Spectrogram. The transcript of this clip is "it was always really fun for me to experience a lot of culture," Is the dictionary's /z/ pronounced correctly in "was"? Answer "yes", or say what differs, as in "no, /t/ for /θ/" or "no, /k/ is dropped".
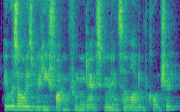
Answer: yes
